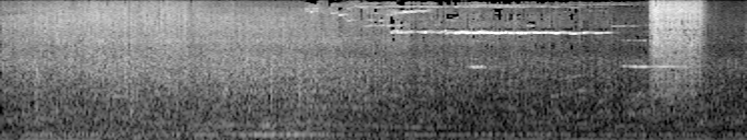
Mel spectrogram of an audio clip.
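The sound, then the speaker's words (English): Heavy buses idle at a large outdoor bus depot run by the Massachusetts Bay Transportation Authority in Dudley Square, Boston, with a steady low engine rumble, and a sharp burst of air-brake hiss cuts in near the end. “A large outdoor bus depot here is operated by the Massachusetts Bay Transportation Authority, known to everyone as the T.”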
